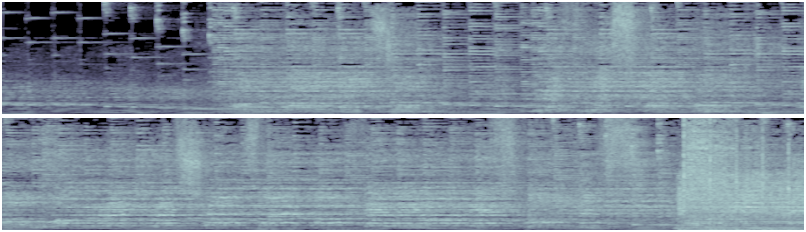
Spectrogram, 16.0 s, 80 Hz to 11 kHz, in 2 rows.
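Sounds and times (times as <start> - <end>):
choir-like voices singing: 1.3 - 16.0
symphonic black metal music: 9.2 - 16.0.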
